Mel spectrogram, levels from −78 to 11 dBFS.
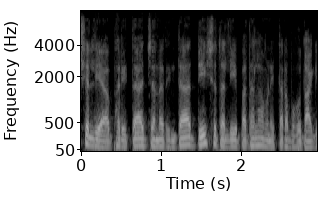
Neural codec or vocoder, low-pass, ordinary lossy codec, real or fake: none; 7.2 kHz; Opus, 16 kbps; real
